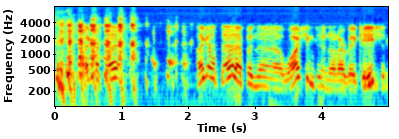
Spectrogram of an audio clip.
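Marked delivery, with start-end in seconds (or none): 0.0-1.1 laughing high and slow; a laugh breaking through the words. Real, not acted. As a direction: chuckle it out at the memory. Laughing about the ticket.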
